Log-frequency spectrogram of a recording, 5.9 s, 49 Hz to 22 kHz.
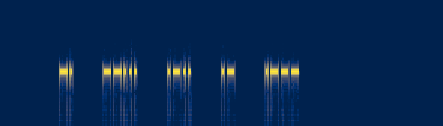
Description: Morse code, heard as a keyed tone, about 34 wpm, spaced as for 16 wpm, 700 Hz. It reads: N7LAJ
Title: USA Call Signs - 5 Characters - 4x Character Spacing - 35wpm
